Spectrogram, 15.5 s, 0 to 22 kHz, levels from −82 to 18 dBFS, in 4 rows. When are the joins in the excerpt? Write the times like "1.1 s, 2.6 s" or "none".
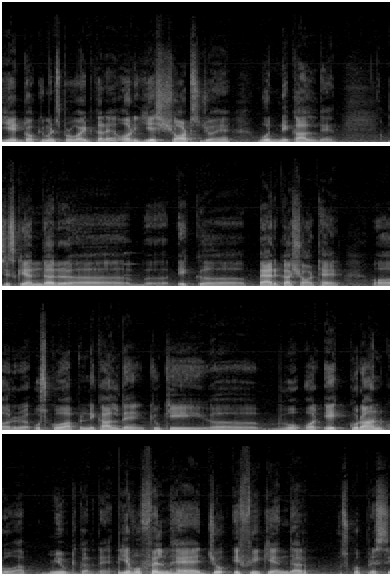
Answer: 12.8 s

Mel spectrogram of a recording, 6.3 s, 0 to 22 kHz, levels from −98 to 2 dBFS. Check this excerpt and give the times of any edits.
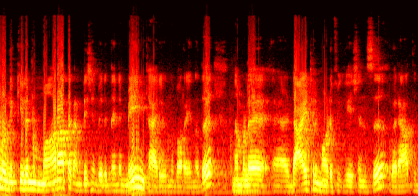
none

